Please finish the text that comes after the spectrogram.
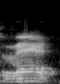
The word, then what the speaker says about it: read: Then we consider is the second form और the third form we pronounce it रेड। जब हम इसकी second या थर्ड फॉर्म कंसीडर करते हैं तब इसका करेक्ट प्रोनाउंसिएशन होता है रेड।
